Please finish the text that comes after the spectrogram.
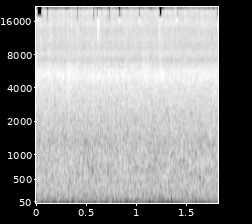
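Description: A heavy downpour keeps up around a house, runoff pouring past the walls, forming a constant broadband hiss with no talking.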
